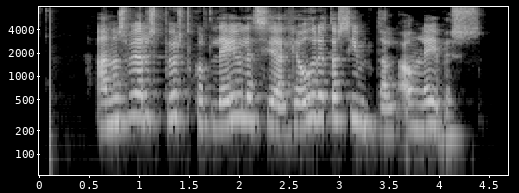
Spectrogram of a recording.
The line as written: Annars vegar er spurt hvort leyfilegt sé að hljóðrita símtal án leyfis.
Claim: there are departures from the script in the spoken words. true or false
false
